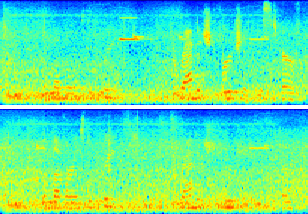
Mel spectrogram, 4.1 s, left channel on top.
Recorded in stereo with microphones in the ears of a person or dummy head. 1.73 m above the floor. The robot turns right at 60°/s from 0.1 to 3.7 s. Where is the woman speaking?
75° right, 2.5 m; by 4.0 s 110° left, 2.5 m.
